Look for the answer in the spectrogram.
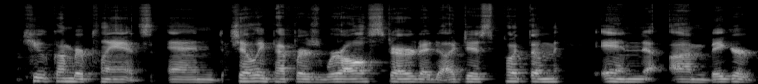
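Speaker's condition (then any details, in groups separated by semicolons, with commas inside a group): Cerebral palsy; from birth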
